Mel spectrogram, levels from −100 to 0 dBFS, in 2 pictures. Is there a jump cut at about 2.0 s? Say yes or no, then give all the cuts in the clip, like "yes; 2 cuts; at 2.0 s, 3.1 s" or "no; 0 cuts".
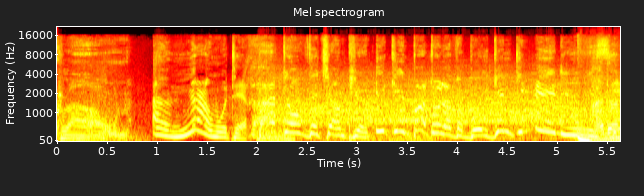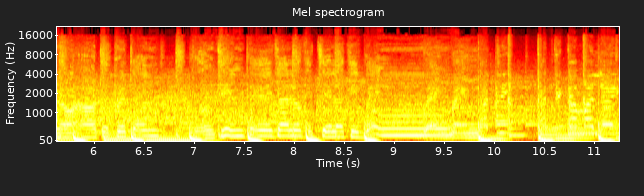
yes; 1 cut; at 2.0 s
